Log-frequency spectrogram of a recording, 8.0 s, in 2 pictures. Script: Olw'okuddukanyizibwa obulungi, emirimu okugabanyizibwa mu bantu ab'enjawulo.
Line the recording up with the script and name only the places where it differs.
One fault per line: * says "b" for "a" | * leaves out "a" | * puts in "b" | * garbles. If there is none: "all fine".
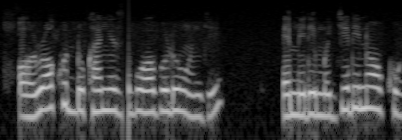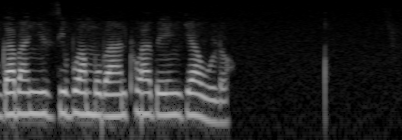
* puts in "girina"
